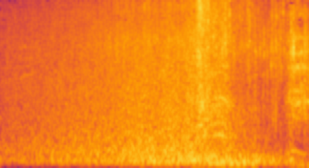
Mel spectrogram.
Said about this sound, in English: Lyssa casted the same spell she used to move Kreyvex and herself away from the Myrmidon encampment and hurled the threesome crashing into the main courtyard of the royal palace.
